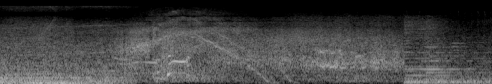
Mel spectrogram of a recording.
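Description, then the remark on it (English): A futuristic flying car lifts off with a loud engine roar and sweeping, whining tones that rise and fall before the sound abruptly shifts near the end. No one speaks. “We're going to go, we're going to travel in the future with our flying cars.”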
